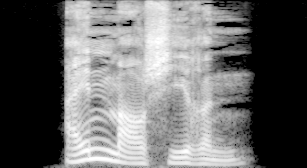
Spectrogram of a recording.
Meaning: to invade
- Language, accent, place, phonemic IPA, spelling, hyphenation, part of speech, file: German, Germany, Berlin, /ˈʔaɪ̯nmaʁˌʃiːʁən/, einmarschieren, ein‧mar‧schie‧ren, verb, De-einmarschieren.ogg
